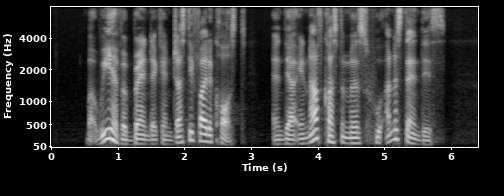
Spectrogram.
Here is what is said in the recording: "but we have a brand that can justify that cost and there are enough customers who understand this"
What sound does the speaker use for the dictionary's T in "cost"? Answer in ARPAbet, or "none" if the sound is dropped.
T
